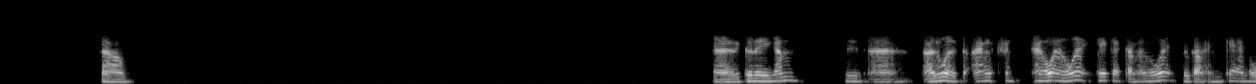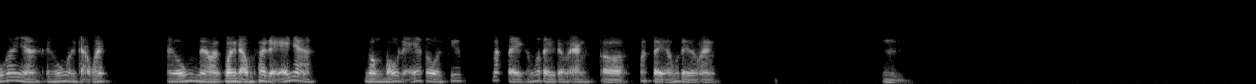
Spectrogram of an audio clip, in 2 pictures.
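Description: No technical faults can be heard in this speech recording. It arrives over an AMR-NB narrowband mobile codec link at 12.2 kbps, which confines the sound to a telephone band of about 150 Hz to 3.5 kHz and leaves only light codec damage.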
